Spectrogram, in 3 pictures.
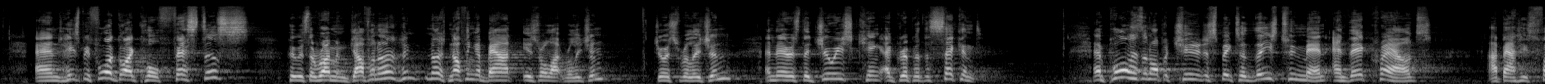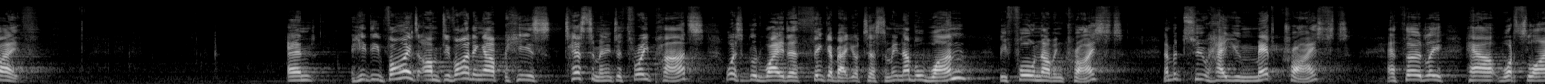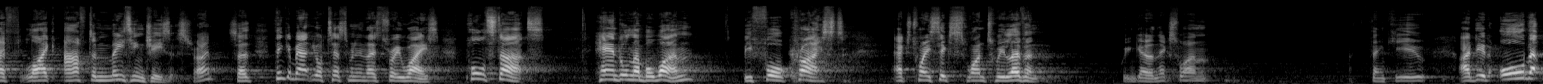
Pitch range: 180-240 Hz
